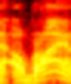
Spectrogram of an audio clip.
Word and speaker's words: O'Brien: I mean, O'Brien rhymes with crying.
